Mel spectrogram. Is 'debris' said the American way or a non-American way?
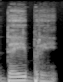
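non-American. It is said in a non-American accent.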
